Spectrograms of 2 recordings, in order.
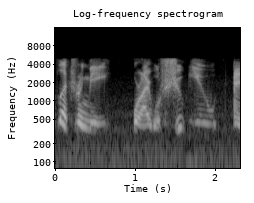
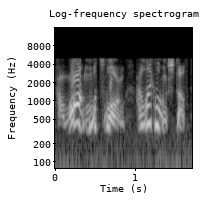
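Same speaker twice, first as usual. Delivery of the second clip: hyper rambling; 7 dB louder than usual. Acted. Speed-crazed rambling.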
